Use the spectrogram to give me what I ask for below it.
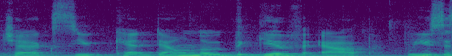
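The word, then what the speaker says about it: Gyve: you can download the give app we used to say it's print it's um spelled g-y-v-e but now we're just saying it's pronounced give but anyway it's on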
